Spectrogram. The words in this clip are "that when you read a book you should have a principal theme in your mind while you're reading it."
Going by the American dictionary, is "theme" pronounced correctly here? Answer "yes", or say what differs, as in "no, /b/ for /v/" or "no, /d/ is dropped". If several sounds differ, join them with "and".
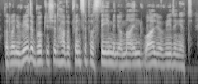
yes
